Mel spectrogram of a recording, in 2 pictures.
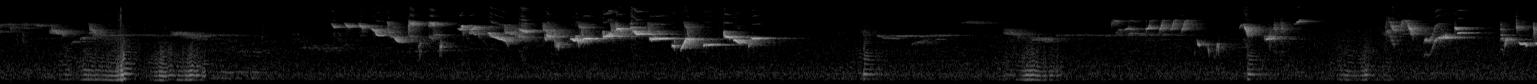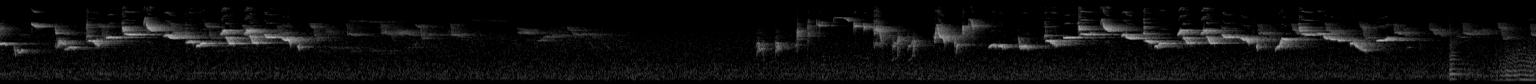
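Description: Songbirds singing: three long bouts of rapid, high-pitched notes that each sweep downward, with short pauses between the bouts.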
